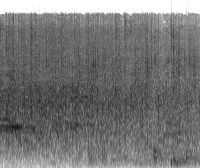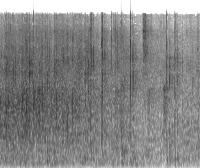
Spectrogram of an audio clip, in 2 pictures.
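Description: Shoes tap and thud on a wooden stage.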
